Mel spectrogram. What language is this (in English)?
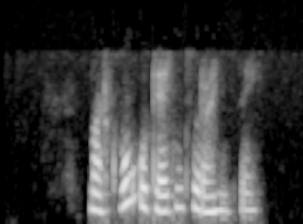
Belarusian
